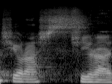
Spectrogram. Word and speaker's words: Shiraz: Mereka bilang itu Shirah. Ya kan. Kalau untuk di Australia dia bilang Shiraz.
